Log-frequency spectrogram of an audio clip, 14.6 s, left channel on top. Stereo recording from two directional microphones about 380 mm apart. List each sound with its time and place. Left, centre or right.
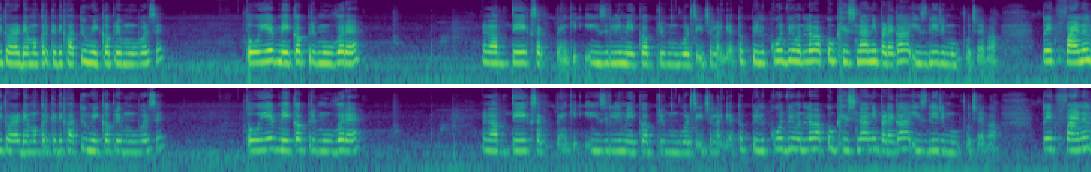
0.0 s a woman's voice: left
3.3 s a woman's voice: left
6.4 s a woman's voice: left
